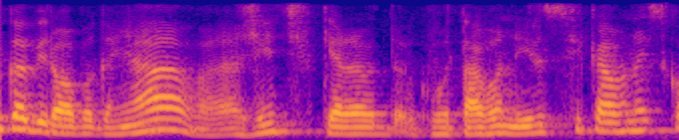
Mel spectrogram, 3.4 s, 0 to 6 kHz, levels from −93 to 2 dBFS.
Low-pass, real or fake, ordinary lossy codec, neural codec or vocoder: 5.4 kHz; real; AAC, 32 kbps; none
